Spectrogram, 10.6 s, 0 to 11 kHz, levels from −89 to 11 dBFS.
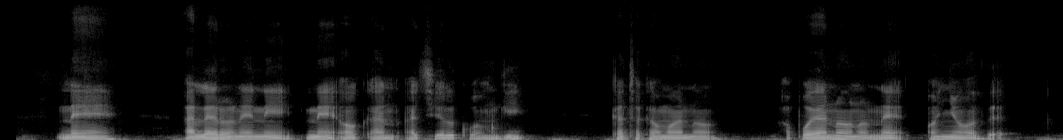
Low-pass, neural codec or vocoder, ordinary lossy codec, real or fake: none; none; none; real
